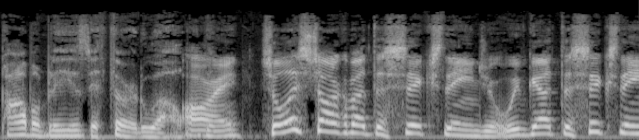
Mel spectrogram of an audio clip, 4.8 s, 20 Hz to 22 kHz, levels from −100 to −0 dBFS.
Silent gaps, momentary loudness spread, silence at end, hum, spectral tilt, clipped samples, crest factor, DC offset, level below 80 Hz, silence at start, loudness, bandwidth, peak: none; 4 LU; 0 s; none; -4.5 dB/octave; under 0.1%; 16 dB; under 0.1%; -62 dBFS; 0 s; -22 LUFS; 15 kHz; -6 dBFS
